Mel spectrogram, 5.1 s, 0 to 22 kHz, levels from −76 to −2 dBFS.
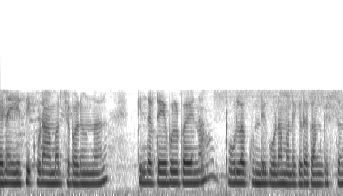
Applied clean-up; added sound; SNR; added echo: none; none; none; none.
